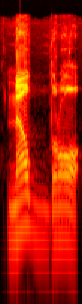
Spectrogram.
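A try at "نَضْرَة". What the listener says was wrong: ya, di sini nadra ya, huruf dadnya jangan dipantulkan ya, huruf dad ya tetap dia mengalirkan suaranya di dalam lidah ya.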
